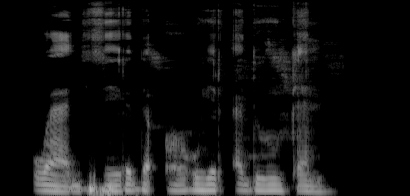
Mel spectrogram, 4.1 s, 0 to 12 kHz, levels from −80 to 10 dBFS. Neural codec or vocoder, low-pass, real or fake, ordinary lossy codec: none; none; real; none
